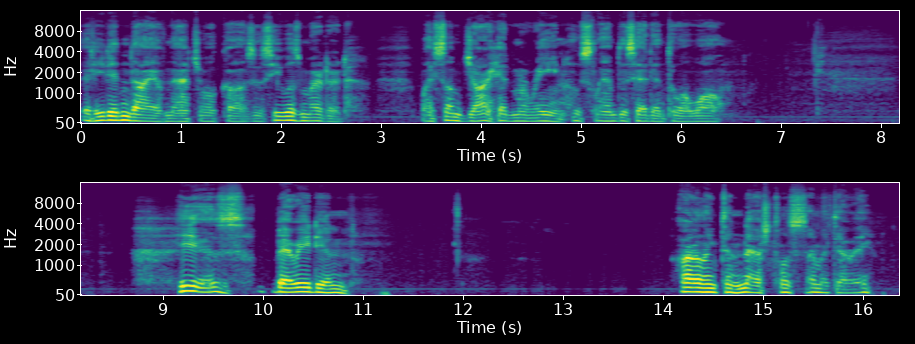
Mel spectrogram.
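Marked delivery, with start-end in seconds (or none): 1.9-16.1 choked-up voice, throat catching, choked with emotion. Tell the story you were given of how a man died, getting choked up. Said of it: "I'm getting choked up".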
